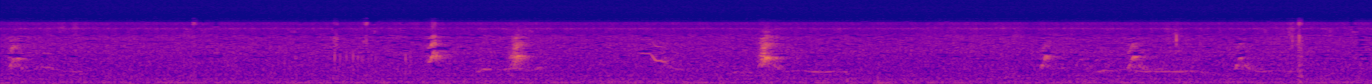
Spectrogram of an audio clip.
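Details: Three-week-old puppies of Gypsy, learning to walk while others sleep, give thin squeaking whimpers, some slurring downward, at irregular intervals of one to two seconds against a constant low hum.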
